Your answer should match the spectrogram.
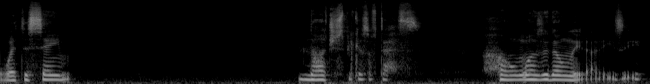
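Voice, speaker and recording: A woman voicing a worried, protective vampire queen in an ASMR roleplay, earnest and measured, with dramatic pauses. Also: mid-range voice, mellow, close to an everyday voice. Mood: solemn, worried. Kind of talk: ASMR roleplay acting addressed to listener.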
